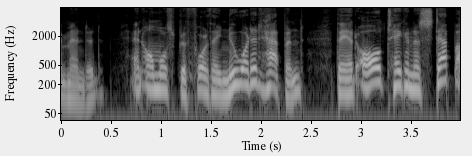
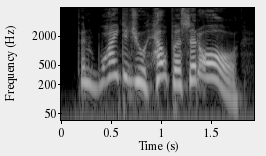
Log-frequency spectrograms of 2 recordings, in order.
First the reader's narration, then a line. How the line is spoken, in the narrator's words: shouted Milo angrily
